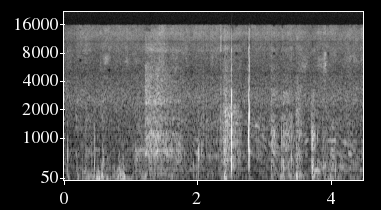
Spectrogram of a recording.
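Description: Faint chatter of a crowd, broken by a handful of sharp clicks and knocks, the loudest about two and a half seconds in.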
